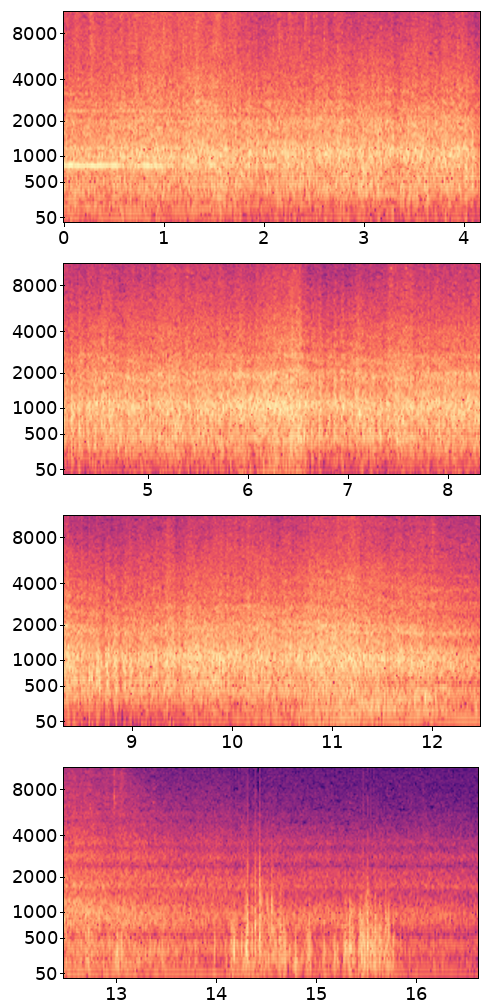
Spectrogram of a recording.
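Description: Coaches of a fast Indian Railways express train rushing past with wheel clatter, a steady loud rush that fades away after about twelve seconds. It opens with the tail of the locomotive's horn dropping in pitch as it passes, and a few sharp knocks come near the end.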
